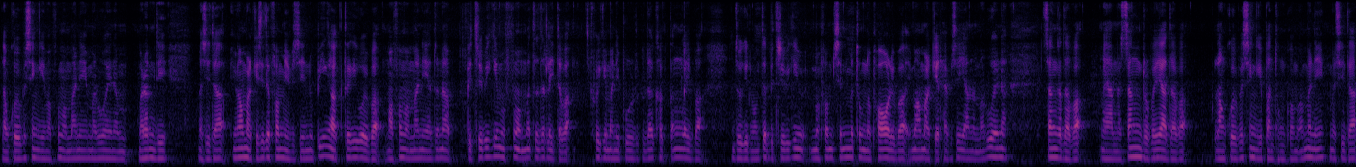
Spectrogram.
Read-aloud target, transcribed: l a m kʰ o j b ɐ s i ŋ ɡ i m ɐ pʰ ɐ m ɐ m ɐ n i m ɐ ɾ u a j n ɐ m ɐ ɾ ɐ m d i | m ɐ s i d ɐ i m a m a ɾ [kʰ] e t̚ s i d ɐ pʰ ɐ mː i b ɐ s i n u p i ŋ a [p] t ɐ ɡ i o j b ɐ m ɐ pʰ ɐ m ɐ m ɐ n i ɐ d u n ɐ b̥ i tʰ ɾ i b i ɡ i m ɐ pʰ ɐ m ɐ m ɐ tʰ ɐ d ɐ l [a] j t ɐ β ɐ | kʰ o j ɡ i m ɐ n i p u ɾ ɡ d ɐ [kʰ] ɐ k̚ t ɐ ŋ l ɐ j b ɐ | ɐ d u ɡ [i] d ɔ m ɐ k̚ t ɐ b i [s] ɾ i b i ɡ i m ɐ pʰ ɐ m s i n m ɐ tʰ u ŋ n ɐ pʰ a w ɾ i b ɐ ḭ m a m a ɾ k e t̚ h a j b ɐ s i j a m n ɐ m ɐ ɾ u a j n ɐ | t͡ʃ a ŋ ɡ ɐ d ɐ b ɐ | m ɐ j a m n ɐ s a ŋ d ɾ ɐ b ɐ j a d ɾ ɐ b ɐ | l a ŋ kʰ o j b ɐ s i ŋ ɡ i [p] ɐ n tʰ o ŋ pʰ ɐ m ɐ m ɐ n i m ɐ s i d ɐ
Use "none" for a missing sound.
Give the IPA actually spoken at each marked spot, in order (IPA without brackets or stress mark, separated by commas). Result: k, k, ɐ, kʰ, i, t, p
